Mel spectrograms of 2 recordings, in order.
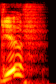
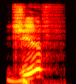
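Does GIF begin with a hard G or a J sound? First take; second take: hard G; J sound. First: It begins with a hard G sound. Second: It begins with a soft J sound. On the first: The speaker calls it wrong. "not GIF ... the G stands for graphic" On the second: The speaker calls it right. "it's pronounced GIF"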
